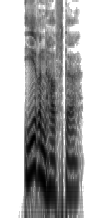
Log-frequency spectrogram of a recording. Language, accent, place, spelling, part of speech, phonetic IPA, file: German, Germany, Berlin, ehrenhafter, adjective, [ˈeːʁənhaftɐ], De-ehrenhafter.ogg
- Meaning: 1. comparative degree of ehrenhaft 2. inflection of ehrenhaft: strong/mixed nominative masculine singular 3. inflection of ehrenhaft: strong genitive/dative feminine singular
